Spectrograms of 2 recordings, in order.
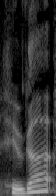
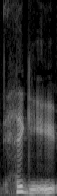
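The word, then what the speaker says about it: hygge: I'm like, um, it's a Scandinavian or more um, it's a it's a Danish way of life. So, it was it's a Danish word and it's pronounced huga.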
